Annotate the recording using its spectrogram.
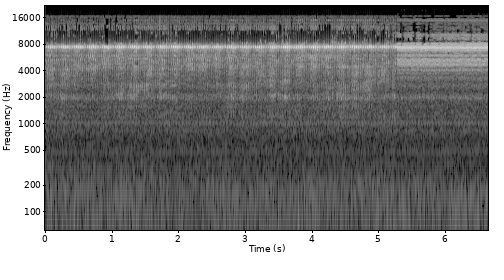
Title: Bambu A1 mini problem, anyone know why it’s making this noise/not printing, and how to fix it?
